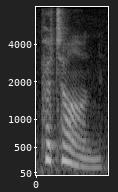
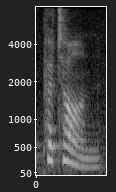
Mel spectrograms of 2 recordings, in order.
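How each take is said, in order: First: The two words are blended together. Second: The two words are blended together.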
